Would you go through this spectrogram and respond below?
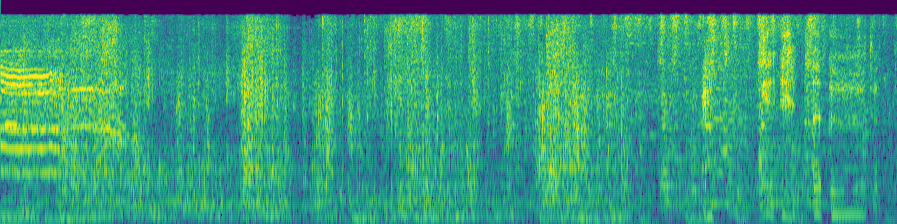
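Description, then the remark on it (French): A loud, sustained crash as a ram car with a bull bar smashes into a brick wall, with heavy booming impacts and crumbling debris over a droning, revving engine tone. “Alors défoncez-moi cette porte, accélérée.”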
